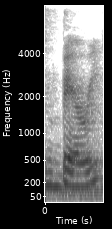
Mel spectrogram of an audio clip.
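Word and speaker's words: Berry Naughty: am saying it right, it's not very, it's berry, like a berry.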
